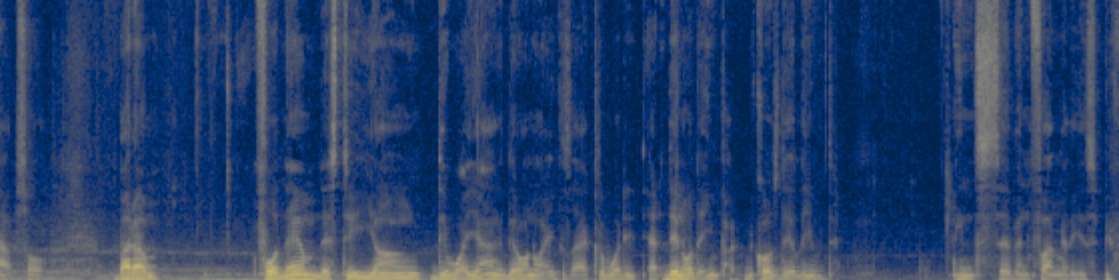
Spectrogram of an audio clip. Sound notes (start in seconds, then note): none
